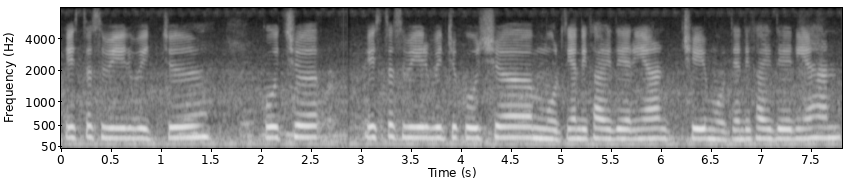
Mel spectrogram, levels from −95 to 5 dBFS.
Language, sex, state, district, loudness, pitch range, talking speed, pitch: Punjabi, female, Punjab, Fazilka, -12 LUFS, 210-230 Hz, 145 wpm, 220 Hz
